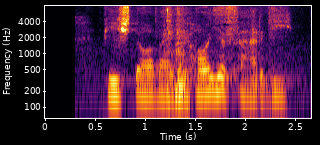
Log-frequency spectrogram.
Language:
Persian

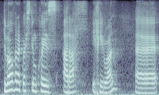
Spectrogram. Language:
Welsh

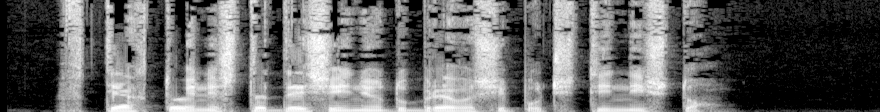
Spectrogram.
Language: Bulgarian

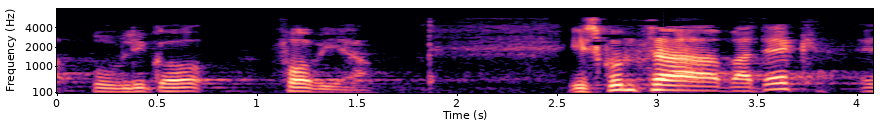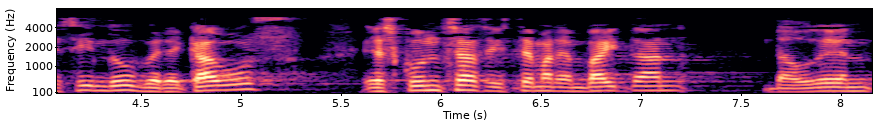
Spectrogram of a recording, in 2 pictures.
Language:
Basque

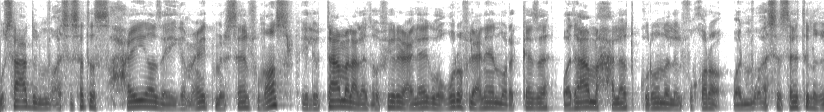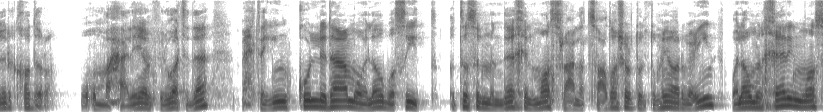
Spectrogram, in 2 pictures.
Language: Arabic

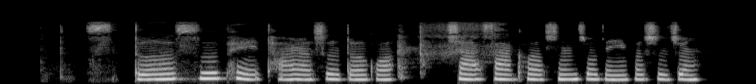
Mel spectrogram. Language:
Chinese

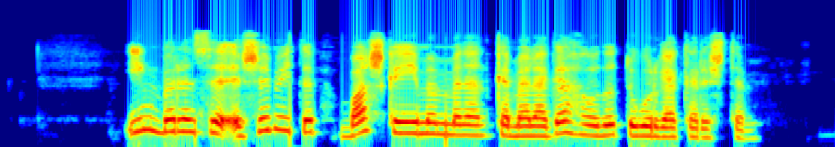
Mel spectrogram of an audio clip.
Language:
Bashkir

